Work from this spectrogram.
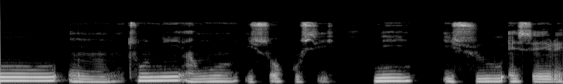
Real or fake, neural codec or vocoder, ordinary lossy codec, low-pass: real; none; none; 7.2 kHz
